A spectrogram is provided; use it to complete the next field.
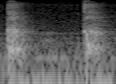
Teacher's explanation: Break ends with an unvoiced K sound. K, k. There's no voicing on that K.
